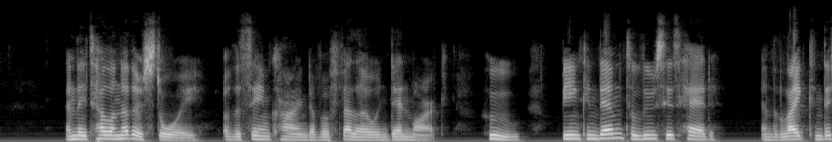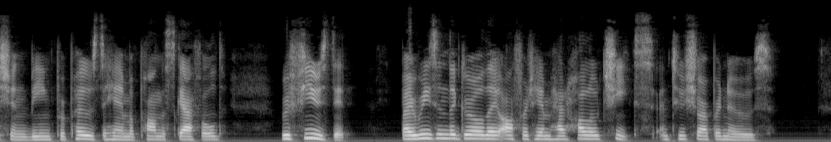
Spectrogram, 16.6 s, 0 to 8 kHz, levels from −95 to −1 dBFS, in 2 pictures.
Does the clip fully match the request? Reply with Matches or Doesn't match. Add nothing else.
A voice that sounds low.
Doesn't match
